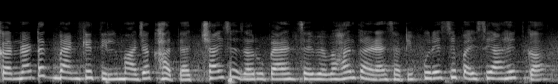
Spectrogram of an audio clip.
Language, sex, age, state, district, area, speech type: Marathi, female, 18-30, Maharashtra, Pune, urban, read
